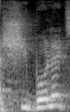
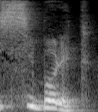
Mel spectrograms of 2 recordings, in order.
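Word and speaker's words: שיבולת: Ou bien un autre exemple, la Shibolette, il dit Sibolette.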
